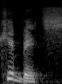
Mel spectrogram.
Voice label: "kibbitz", Yiddish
